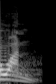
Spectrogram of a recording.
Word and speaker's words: one: Tulisan gak sesuai dengan bacaan. One dibaca wan.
